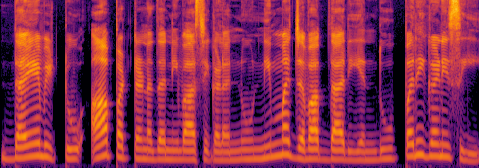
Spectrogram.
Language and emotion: Kannada, neutral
